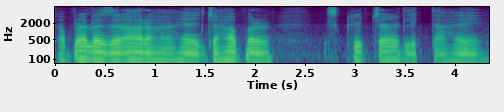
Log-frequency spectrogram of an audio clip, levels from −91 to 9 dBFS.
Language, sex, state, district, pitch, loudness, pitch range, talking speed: Hindi, male, Arunachal Pradesh, Papum Pare, 85 Hz, -19 LUFS, 85-95 Hz, 140 wpm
